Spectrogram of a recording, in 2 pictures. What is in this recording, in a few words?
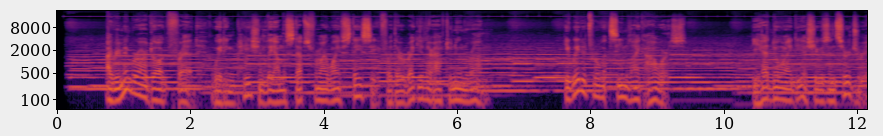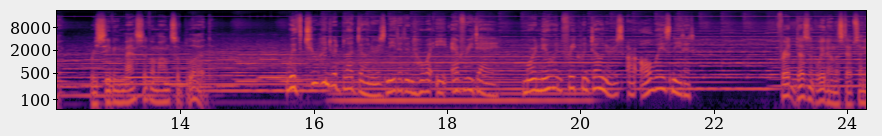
TV Spot Voiceover; Hawaii Bloodbank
